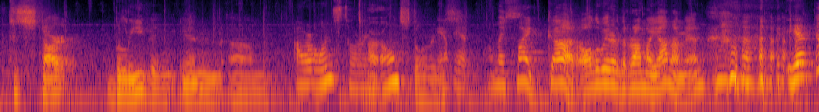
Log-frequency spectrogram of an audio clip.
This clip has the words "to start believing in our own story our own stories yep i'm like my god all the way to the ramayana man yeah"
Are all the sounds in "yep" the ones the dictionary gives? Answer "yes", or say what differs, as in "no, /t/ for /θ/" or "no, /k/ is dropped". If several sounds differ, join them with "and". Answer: no, /p/ is dropped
